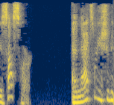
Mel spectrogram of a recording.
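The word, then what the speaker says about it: Yisachar (יששכר): According to the Masoretes, it's Yisachar. It's always Yisachar.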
